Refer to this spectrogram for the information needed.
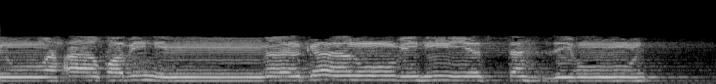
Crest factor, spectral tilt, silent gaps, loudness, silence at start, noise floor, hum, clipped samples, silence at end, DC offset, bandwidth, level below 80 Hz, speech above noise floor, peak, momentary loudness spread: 12 dB; -8.5 dB/octave; none; -19 LUFS; 0 s; -43 dBFS; none; under 0.1%; 0.2 s; under 0.1%; 3.9 kHz; -56 dBFS; 23 dB; -8 dBFS; 5 LU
